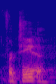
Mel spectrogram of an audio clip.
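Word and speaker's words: Fertitta: Someone Freda is it? Fertita.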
